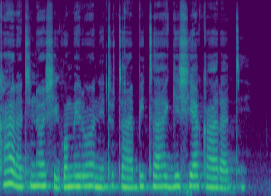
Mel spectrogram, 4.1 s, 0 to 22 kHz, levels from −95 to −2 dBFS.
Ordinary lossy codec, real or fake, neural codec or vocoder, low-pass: none; real; none; none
